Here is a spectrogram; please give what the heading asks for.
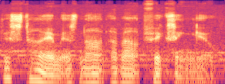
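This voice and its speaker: Very deep, gravelly male meditation guide. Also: expressive. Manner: measured, reassuring, with long pauses. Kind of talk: guided meditation narration, self-hypnosis. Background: music.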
